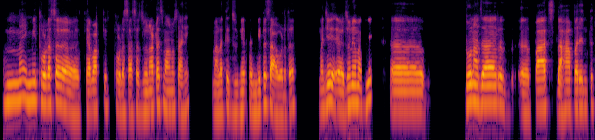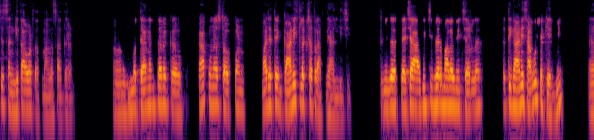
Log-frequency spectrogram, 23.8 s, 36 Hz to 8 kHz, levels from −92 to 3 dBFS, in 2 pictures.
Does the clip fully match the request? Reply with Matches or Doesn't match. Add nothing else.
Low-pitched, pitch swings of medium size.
Matches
